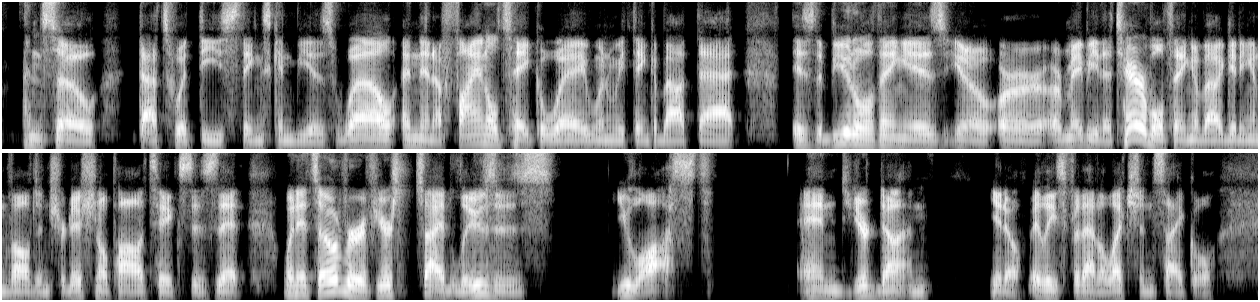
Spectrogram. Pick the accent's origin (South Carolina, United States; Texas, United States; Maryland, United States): Texas, United States; and I was from Central Texas.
